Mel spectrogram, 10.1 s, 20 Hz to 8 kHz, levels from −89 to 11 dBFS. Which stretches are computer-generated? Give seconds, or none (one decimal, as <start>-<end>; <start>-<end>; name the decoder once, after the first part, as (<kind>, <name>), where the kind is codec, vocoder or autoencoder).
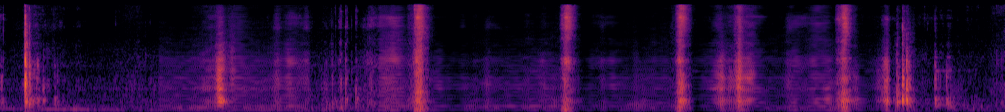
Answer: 1.6-3.1 (vocoder, Vocos); 3.8-8.9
